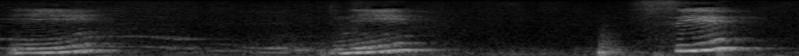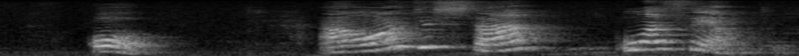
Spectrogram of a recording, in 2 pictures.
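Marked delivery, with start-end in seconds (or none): 0.0-4.8 "I, ni, si, o." in separate beats with pauses; syllable by syllable. Shown as a demonstration. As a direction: sound out each syllable of "I, ni, si, o.". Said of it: "separar essas duas palavrinhas em sílabas".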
